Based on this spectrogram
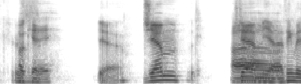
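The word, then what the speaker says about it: Dzym: It's I forgot how they say it in the audiobook because I did listen to a bit of the audiobook. They say it Gem, I think. Okay. Yeah. Gem.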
